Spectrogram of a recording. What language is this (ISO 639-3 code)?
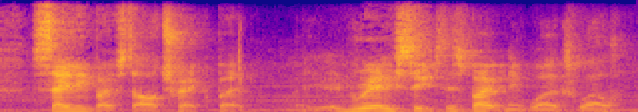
eng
